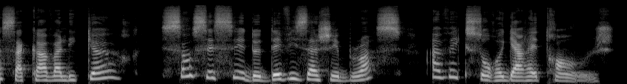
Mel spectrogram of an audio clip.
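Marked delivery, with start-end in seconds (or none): none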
